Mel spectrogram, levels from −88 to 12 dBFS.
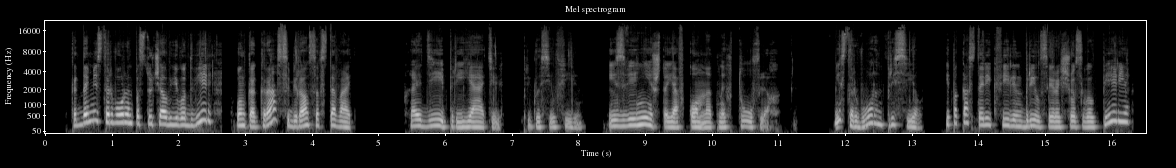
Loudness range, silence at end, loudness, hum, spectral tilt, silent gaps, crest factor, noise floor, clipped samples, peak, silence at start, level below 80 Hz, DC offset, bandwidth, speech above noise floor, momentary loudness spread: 7 LU; 0.25 s; -21 LUFS; none; -6.5 dB/octave; 2.67-2.78 s, 4.66-5.38 s, 6.90-7.08 s, 8.13-8.36 s, 11.29-11.76 s, 13.21-13.44 s; 18 dB; under -90 dBFS; under 0.1%; -2 dBFS; 0.45 s; -62 dBFS; under 0.1%; 18.5 kHz; over 70 dB; 12 LU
